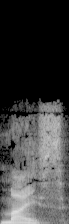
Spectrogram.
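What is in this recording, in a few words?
"mice", us, male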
